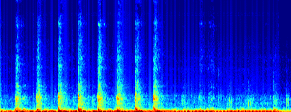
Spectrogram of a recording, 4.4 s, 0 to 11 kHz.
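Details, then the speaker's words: Manual-swapped C6 Audi S6 after a second-gear pull: heavy metallic bangs about four a second, slowing as it coasts, like a sledgehammer underneath; won't drive in first or reverse; rear differential suspected blown. "sounds like somebody's down under with a sledgehammer beating on [Music] it oh that's so bad"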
